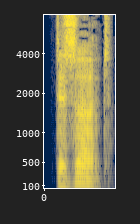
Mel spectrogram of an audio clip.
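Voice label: "dessert", British English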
